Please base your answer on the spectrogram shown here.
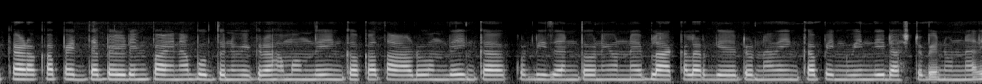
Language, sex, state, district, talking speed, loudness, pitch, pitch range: Telugu, female, Andhra Pradesh, Guntur, 140 wpm, -17 LUFS, 225 Hz, 220-230 Hz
